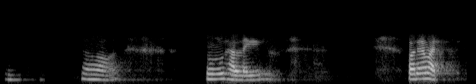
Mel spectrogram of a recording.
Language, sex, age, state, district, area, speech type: Assamese, female, 45-60, Assam, Biswanath, rural, conversation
